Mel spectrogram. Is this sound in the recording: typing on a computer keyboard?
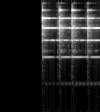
no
